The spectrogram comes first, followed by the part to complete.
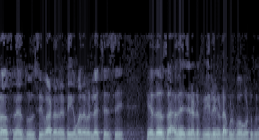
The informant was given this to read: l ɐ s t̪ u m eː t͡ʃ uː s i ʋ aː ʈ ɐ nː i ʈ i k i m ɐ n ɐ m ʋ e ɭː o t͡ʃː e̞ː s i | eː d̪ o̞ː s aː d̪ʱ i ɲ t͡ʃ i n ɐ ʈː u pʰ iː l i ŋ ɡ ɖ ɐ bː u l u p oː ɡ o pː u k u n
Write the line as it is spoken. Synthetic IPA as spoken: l ɐ s t̪ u n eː t͡ʃ uː s i ʋ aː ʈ ɐ nː i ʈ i k i m ɐ n ɐ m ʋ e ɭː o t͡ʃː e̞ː s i | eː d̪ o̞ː s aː d̪ʱ i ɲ t͡ʃ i n ɐ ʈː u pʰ iː l i ŋ ɡ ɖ ɐ bː u l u p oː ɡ o ʈː u k u n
